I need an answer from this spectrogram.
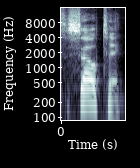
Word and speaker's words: Celtic: couple weeks ago on Mr regarding Celtic it's pronounced Celtic it's a soft sea I said that actually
